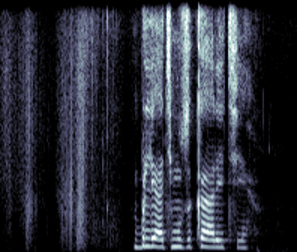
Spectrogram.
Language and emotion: Russian, angry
